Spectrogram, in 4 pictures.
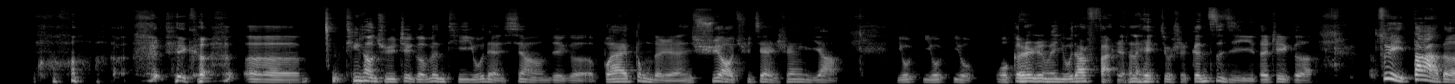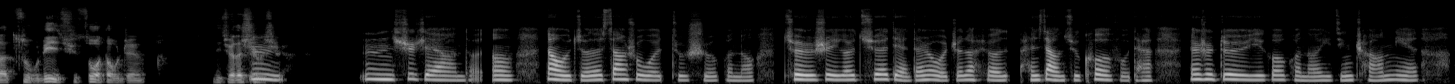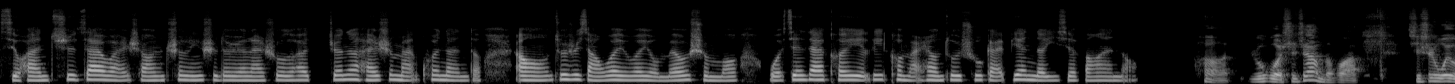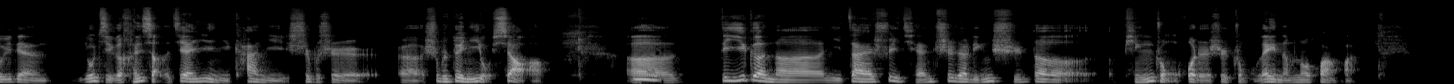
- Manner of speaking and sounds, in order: laugh; laughing while speaking: "这个"; other background noise; laughing while speaking: "人类"
- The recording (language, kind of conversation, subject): Chinese, advice, 为什么我晚上睡前总是忍不住吃零食，结果影响睡眠？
